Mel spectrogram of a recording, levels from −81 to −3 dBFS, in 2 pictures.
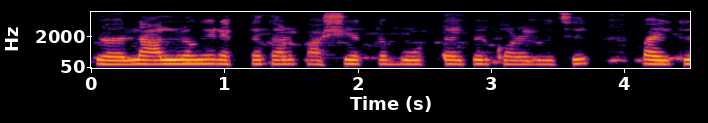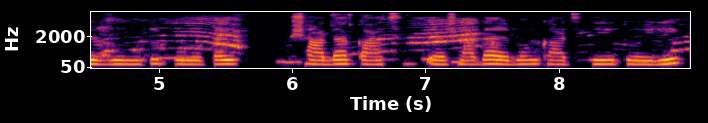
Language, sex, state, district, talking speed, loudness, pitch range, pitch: Bengali, female, West Bengal, North 24 Parganas, 160 wpm, -19 LUFS, 210-225 Hz, 215 Hz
